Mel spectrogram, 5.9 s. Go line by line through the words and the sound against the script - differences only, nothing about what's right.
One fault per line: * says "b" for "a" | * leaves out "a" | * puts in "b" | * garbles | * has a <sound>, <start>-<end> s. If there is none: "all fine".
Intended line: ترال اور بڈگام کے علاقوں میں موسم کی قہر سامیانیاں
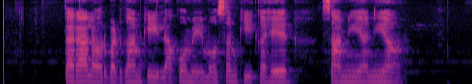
all fine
